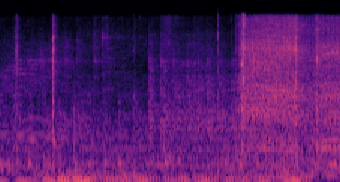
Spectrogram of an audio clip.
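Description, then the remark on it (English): A battery-powered Power Hawk hydraulic rescue spreader, a Jaws of Life type tool, is switched on and opened and closed, running with a steady low motor drone and rhythmic mechanical clattering, swelling into a louder, brighter whine partway through. “These are their Power Hawks, which are actually a battery operated Jaws of Life type unit.”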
